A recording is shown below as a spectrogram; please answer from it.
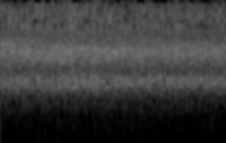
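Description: Steady hiss of noise with no beat, melody or voice, the opening sound of a dubbed music track before its spoken intro.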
